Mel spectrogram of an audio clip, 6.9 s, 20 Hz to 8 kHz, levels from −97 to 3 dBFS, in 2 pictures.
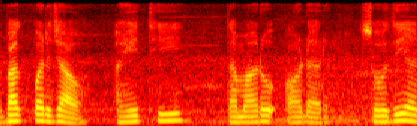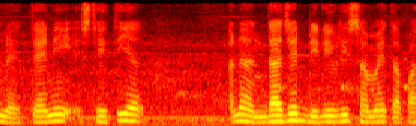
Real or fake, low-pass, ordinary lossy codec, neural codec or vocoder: real; 7.2 kHz; none; none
